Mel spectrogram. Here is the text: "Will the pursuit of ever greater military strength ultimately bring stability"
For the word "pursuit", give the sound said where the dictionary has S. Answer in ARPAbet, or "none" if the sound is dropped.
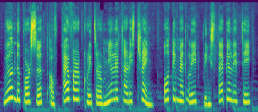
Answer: S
